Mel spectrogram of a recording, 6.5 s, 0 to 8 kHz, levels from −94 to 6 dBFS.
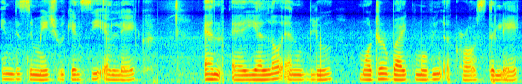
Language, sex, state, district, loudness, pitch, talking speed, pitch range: English, female, Arunachal Pradesh, Lower Dibang Valley, -18 LUFS, 170 Hz, 165 wpm, 165-185 Hz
